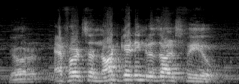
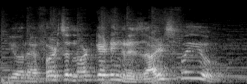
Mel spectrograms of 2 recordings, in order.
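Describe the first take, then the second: First: It is said in a playful, teasing tone. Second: It is said in a playful, teasing tone.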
